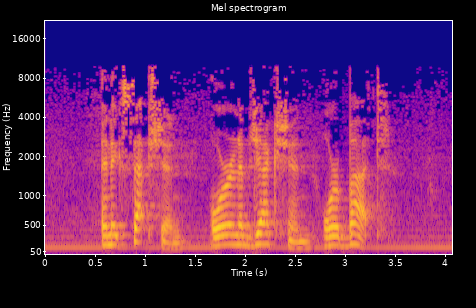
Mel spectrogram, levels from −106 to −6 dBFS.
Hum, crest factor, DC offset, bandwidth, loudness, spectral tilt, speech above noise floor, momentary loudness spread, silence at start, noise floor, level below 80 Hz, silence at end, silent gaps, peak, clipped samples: none; 20 dB; under 0.1%; 10 kHz; -21 LUFS; -3.5 dB/octave; 21 dB; 11 LU; 0 s; -42 dBFS; -66 dBFS; 0 s; none; -2 dBFS; under 0.1%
